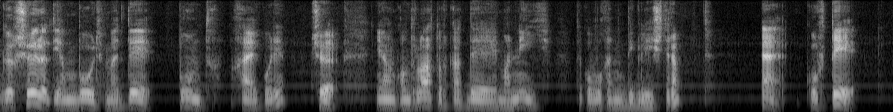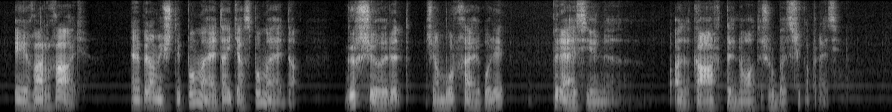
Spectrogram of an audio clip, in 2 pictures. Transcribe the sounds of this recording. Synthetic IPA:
ɡəɾʃəɾət̪janbuɾmɛd̪ɛ | punt̪ | hɛkuɾi | t͡ʃə | jankɔnt̪ɾɔlat̪uɾkad̪ɛmanij | t̪əkɔvuhɛnd̪iɡliʃt̪ɾa | ɛ | kuɾt̪i | iɣarɣaɾ | ɛpɾamiʃt̪ipɔmɛt̪aicaspɔmɛt̪a̰ | ɡəɾʃəɾət̪ | t͡ʃəjanbuɾxɛkuɾi | pɾɛsjɛn | kaɾt̪̚d̪ɛnɔat̪əʃəɾbɛsʃikapɾɛ̰sjɛn

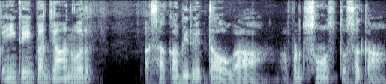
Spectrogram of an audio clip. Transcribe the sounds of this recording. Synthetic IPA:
kɐɦĩkɐɦĩkad͡ʒaːnʋəɾ | ɐsãkabʱiɾɛːt̪aɦoːɡaːɐpɳ̃sõːt͡ʃt̪osɐkãː

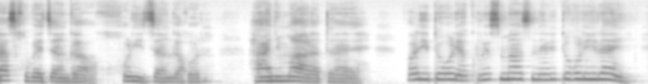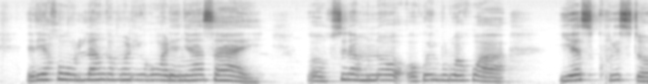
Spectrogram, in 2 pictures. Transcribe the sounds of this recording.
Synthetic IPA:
asi̥xuβe̞t͡saŋɡaxulit͡saːŋɡaxo | haɲumalataje | xalituxuljakrismasnelituxulilaji | eljaxuullaːŋɡamolixuwaljaɲasaje | ousilamuno̞ːxwiβulwaxwa | je̞su̥kristo

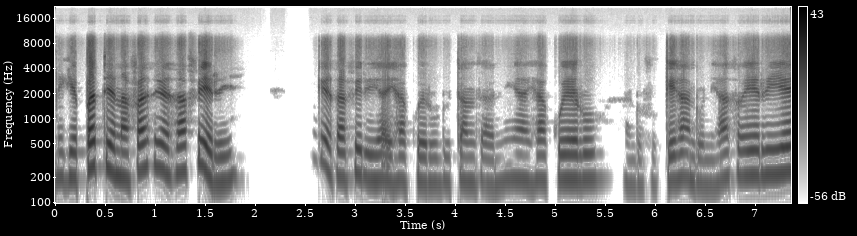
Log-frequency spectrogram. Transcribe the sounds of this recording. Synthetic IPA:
niɡɛpatianafaθijaθafiɾi | ŋɡɛθafiɾihaiɦakwɛɾuɗutanzaniaiɦakwɛɾuhandufukɛɦandunihaθɔiɾiɛ

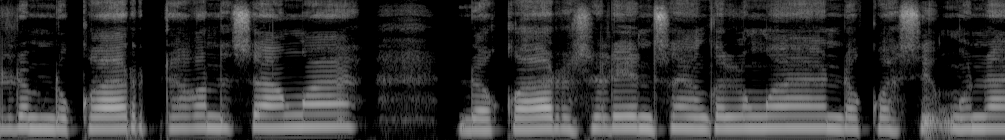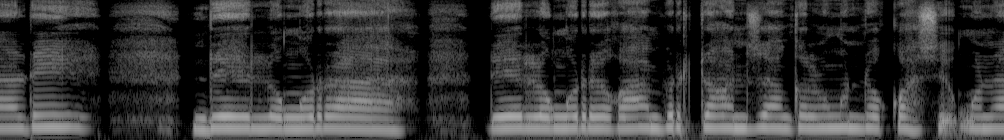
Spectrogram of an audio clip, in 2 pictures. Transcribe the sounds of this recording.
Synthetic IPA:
lamdakaɾtakanasaŋwadakoaɾasaɾinasaŋɡaluŋuandakwasiŋunaɾindeluŋuɾadeloŋuɾekambartakanas̬aŋɡaluŋandakwasḭŋuna

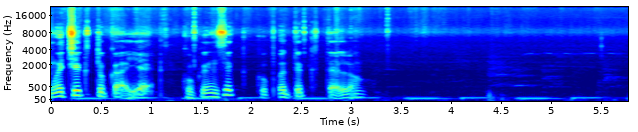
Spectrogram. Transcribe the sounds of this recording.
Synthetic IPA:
mwit͡ʃikt̪uka̰jḛʔkukinsikːupʼɨt̪ikt̪elo

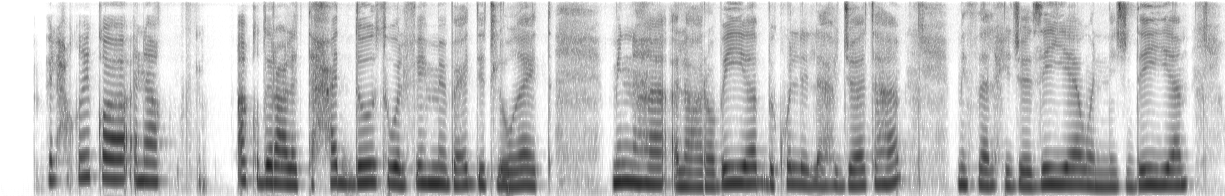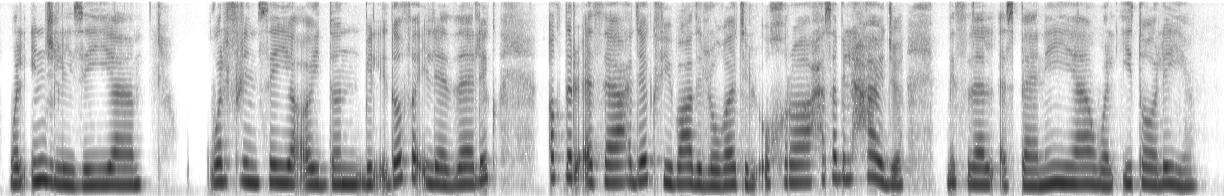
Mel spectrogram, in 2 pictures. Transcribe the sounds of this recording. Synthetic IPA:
filħɑqiːqaʔana | ʔɑqd̪ɑɾˤʕalat̪ːḁħad̪ːʊθwɪlfahmbɪʕɪd̪ːalʊɣaːt̪mɪnɦaʔa̰lʕɑɾˤɑbɪjːabɪkʰʊlːlaɦd͡ʒaːt̪hamɪθlalħɪd͡ʒaːzɪjːawɪnːad͡ʒd̪ɪjːawɪlʔɪnd͡ʒliːzɪjːa | wʔɪlfɑɾˤɑnsɪjːa̰ʔɑ̰jd̪ˤɑnbɪlʔɪ̰d̪ˤɑːfɑ̰ʔɪlaðaːlɪkʔɑɡd̪ɑɾˤʔa̰saːʕɪd̪akfibɑʕd̪ˤɪlːʊɣaːt̪alʔʊ̰xɾˤɑːħasabalħaːd͡ʒamɪθlalʔa̰sbaːnɪjːawɪlʔiːt̪ˤɑːlɪjːa

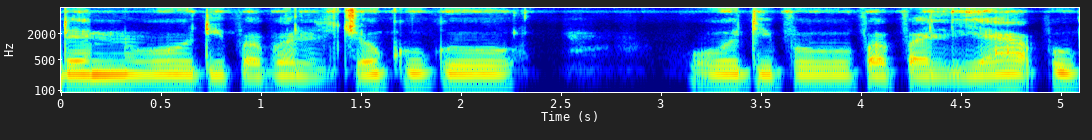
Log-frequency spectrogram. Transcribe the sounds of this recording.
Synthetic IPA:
dɛnwoːdibabald͡ʒoɡuɡɔ | woːdibɔbabaljaːɓu

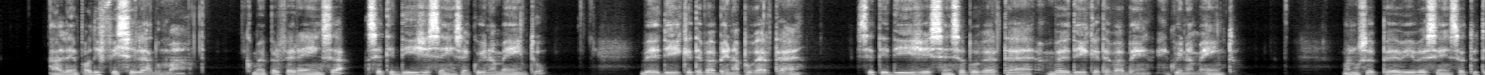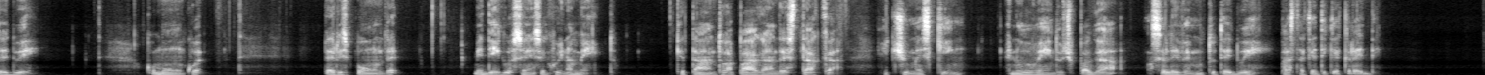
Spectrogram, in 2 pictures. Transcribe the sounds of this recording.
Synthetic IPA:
alɛmpɔd̪ifisilad̪umat̪ | kʰomɛpɾɛfɛɾɛnsa | set̪id̪id͡ʒisɛnsaiŋkwinament̪u | ved̪iket̪ɛvabɛnapuvɛɾt̪ɛ | set̪id̪iːd͡ʒisɛnsapuvɛɾt̪aved̪iket̪ɛvabɛŋiŋkwinament̪u̥ | manũsepevivesɛnsat̪ut̪ːed̪wi | komuŋkwɛ | pɛrːispond̪ɛ | mid̪iːɡusɛnsaiŋkwinamḛnt̪u̥ | ket̪ːant̪uapːaɡand̪ɛst̪akʰːa | it͡ʃːumeskiŋ | ɛnũd̪ovɛnd̪ut͡ʃu̥paɡa | selɛvemut̪ut̪ːed̪wipast̪aket̪ikekːɾɛd̪i̥

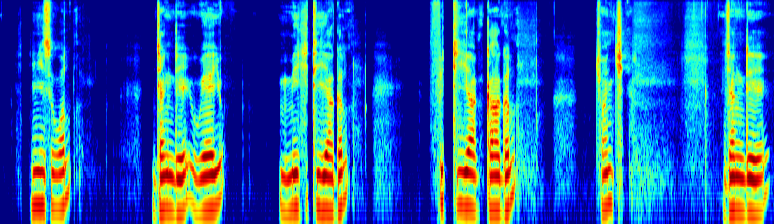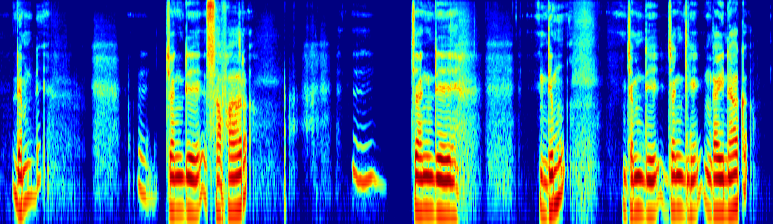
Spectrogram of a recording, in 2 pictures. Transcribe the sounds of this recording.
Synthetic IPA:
hiːsɔwal | d͡ʒaŋdɛwɛːjɔ | mid͡ʒi̥tijaɡal | fitːijakaɡal | t͡ʃɔɲt͡ʃi̥ | d͡ʒaŋdɛ | ɗɛmɗɛ | d͡ʒaŋdɛsafaːɾa | d͡ʒaŋdɛ | ndemu | d͡ʒamdɛd͡ʒaŋdɛŋɡajnaːka

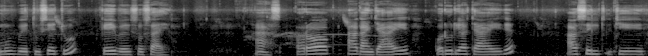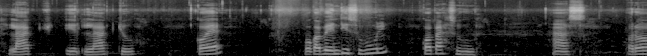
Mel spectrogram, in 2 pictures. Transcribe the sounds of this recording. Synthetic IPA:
mubetuset͡ʃu | keibesosait | asɔɾɔkakaɲd͡ʒaɪk̚ | koɾuɾjat͡ʃaɪke | a̰silt͡ʃilaklak̚t͡ʃu | kɔɛ | kokabendisukul | kɔpasukul | as | ɔɾɔ

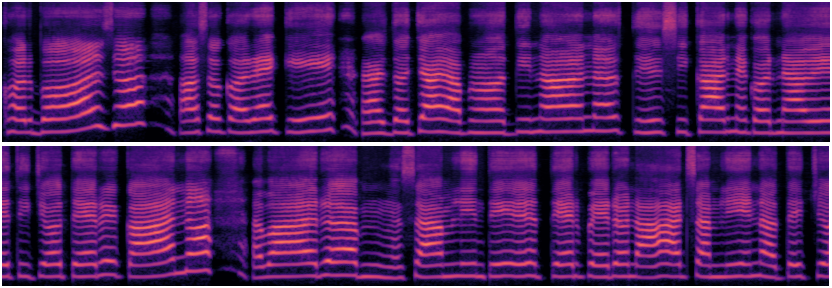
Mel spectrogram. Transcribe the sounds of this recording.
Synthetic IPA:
kʰəɾbɔd͡ʒəsokəɾekid̪ət͡ʃaapnod̪inanʃikaɾnekɔɾneaʋet̪it͡ʃot̪eɾekan | ʋaɾsamlint̪et̪eɾpeɾonaɦaʈ̪samlinət̪et͡ʃ

